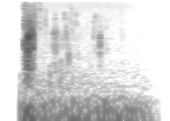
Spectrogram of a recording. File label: leather impact mud medium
